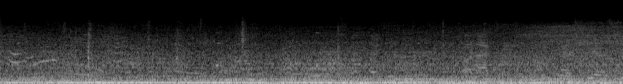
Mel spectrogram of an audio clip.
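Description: Busy city street: a steady low rumble of passing car traffic, with people on the sidewalk talking as they walk by.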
